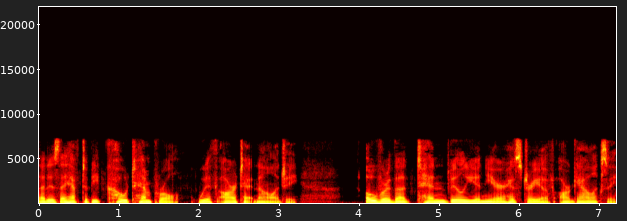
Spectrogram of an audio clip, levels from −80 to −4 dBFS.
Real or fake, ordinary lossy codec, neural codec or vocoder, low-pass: real; MP3, 48 kbps; none; 7.2 kHz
